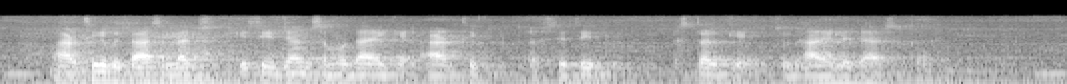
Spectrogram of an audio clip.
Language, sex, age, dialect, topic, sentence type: Magahi, male, 18-24, Southern, banking, statement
